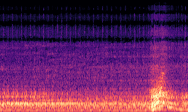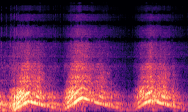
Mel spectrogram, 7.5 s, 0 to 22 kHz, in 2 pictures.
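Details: 2015 BMW S1000RR at 7.8K miles at steady idle, then four quick throttle blips about a second apart, with a faint light clatter on the engine; top-end ticking, cause unknown.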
